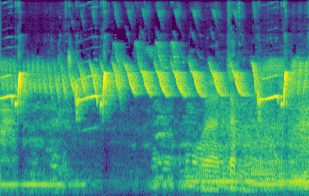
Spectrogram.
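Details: High rapid series of downslurred chirps from a bar-winged prinia, given as training material for other birds, with a few sharp accented notes, over a low humming background and a person talking nearby.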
